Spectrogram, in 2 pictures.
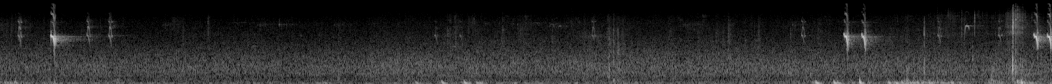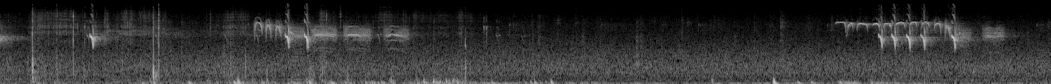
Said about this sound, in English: He'll fly up and give flight calls, I'm sure. So there he goes.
